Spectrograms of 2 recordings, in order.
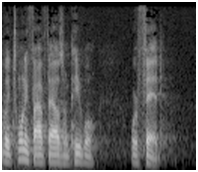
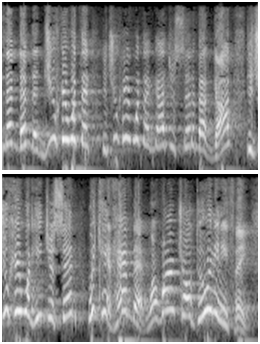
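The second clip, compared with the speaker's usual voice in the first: very high, loud squeal of disbelief; a shocked boy who can't believe nobody acts; outraged young David; 7 dB louder than usual. Acted. Young David shrieking at the silent soldiers, very high and loud.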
